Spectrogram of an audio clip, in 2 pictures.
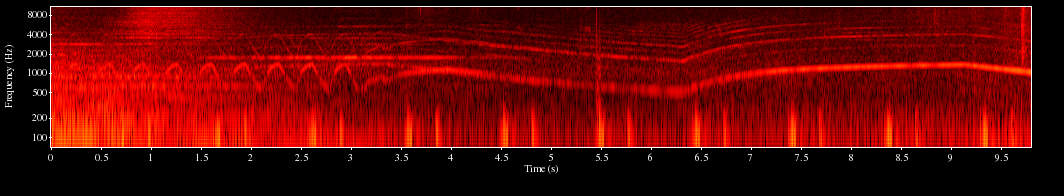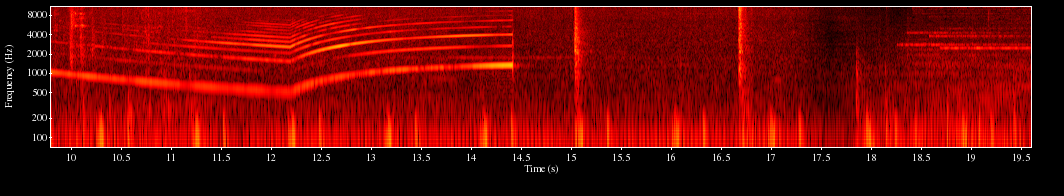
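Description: An emergency-vehicle siren wails, its pitch sliding slowly down and sweeping quickly back up twice. Under it runs a steady pulse of low thumps, and a few sharp clicks come near the end.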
